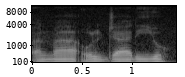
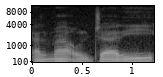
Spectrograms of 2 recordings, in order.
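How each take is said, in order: First: The last word ends with an added 'yu' sound. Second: The last word ends in a plain 'ee' sound. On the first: The speaker calls it wrong. "instead of al-ma'ul jariyu" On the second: The speaker calls it right. "we say al-ma'ul jari"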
